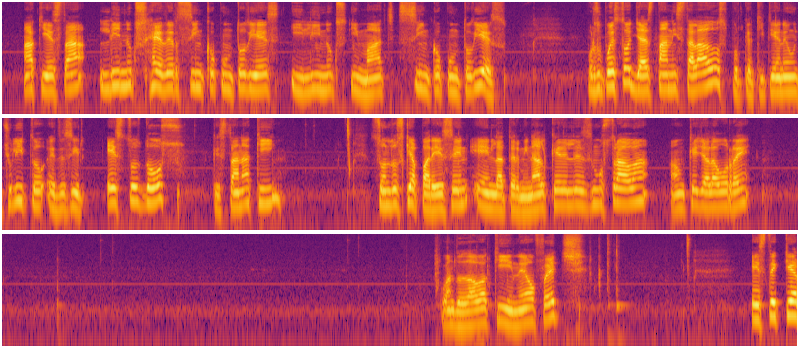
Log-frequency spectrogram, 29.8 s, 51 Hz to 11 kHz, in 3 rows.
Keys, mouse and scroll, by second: 1.3-12.2 drag, 12.7 click, 13.6 click, 14.2 click, 16.8 click, 21.0 click, 24.1 click, 25.2-26.9 typing, 27.1 Tab, 27.3 Return.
